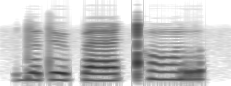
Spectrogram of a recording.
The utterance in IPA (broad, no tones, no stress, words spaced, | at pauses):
dətøpæǃʰɔ̃r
